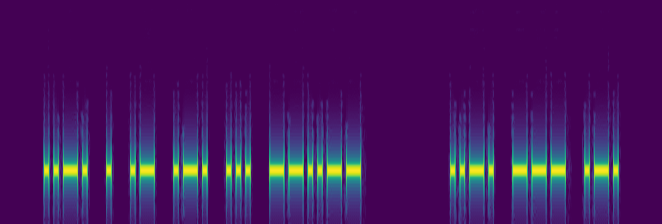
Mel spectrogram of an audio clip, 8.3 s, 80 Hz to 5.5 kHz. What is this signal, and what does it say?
Morse code, heard as a keyed tone, about 20 wpm, 700 Hz. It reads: FEARS, FOR
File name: CW / jodorowsky / 82 commandments 20-15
